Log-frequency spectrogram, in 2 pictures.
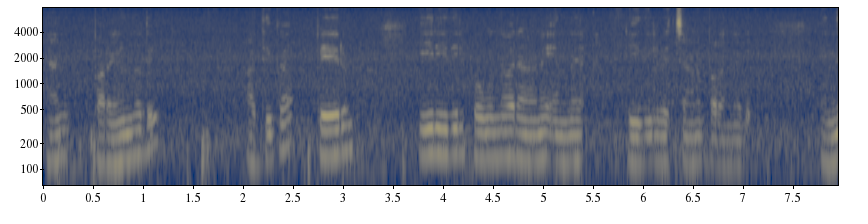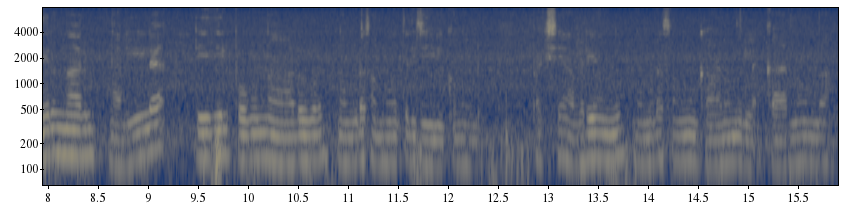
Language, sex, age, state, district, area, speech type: Malayalam, male, 18-30, Kerala, Kozhikode, rural, spontaneous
